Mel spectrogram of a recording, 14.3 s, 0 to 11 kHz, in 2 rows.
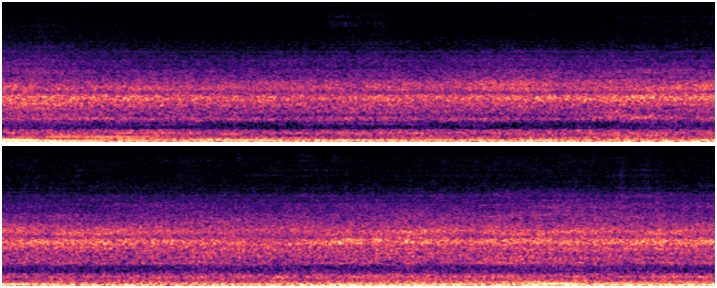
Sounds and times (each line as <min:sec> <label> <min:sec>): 0:00.0 resonant drone of the drain pipe 0:14.2
0:00.0 traffic sounds 0:14.2
0:00.0 wind 0:14.2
